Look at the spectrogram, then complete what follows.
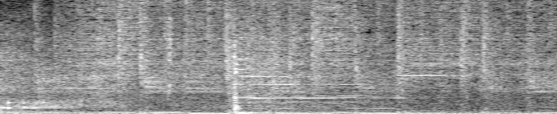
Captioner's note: clanging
